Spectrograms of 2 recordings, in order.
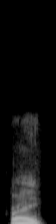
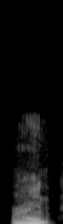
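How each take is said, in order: Both takes have the same delivery.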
